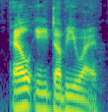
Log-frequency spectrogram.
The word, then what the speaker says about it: Lewa: How do you pronounce LEWA? So, Lewa. Oh, thank goodness. Oh, that warms my heart. I've had many a conversation with many a person who have said it is either Lewa or Lua.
